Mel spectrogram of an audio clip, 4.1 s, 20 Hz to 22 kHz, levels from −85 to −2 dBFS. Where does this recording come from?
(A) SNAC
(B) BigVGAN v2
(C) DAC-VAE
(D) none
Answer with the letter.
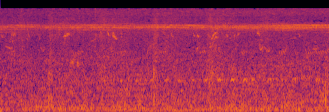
D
